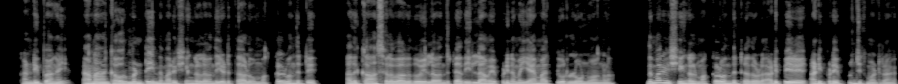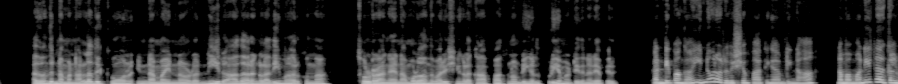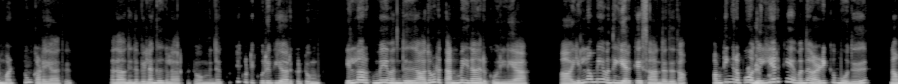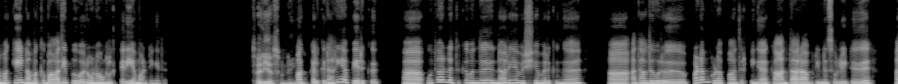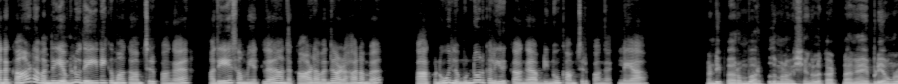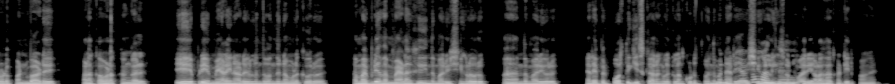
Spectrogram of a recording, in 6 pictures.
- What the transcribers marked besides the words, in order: other background noise; in English: "கவர்மெண்ட்டே"; "அடிப்படைய-" said as "அடிப்பைய"; "மாட்டேங்குதும்" said as "மாட்டிது"; "இதுல" said as "இல்ல"
- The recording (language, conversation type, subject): Tamil, podcast, நீங்கள் இயற்கையிடமிருந்து முதலில் கற்றுக் கொண்ட பாடம் என்ன?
